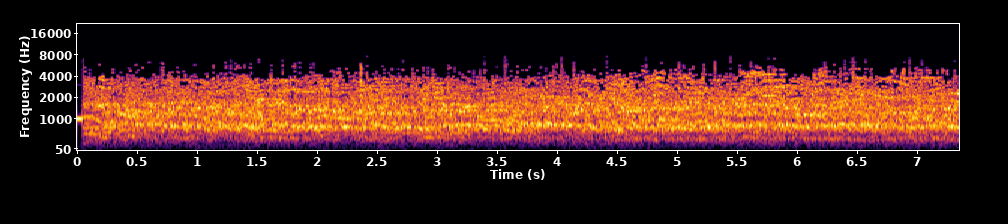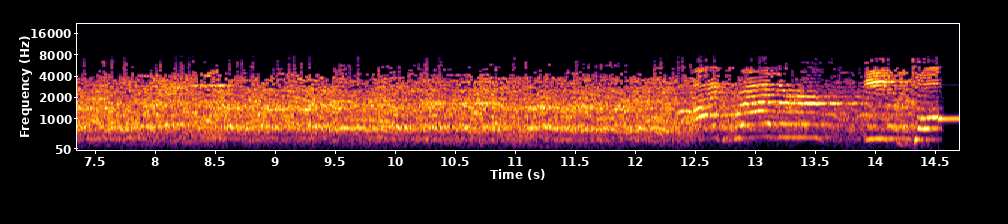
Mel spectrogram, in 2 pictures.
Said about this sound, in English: I don't need your cheers. Clap for someone who gives it.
